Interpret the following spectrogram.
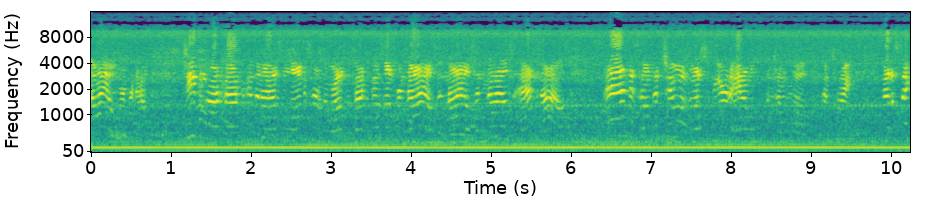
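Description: A tour boat's motor running with a steady low hum as the boat moves along the river, with quick, high, bird-like chirps repeating several times a second over it.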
